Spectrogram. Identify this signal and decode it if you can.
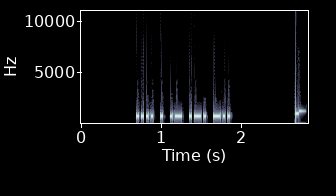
Morse code, heard as a keyed tone, about 40 wpm, 700 Hz. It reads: HEARD
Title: Sentences from Top 400 Words - New Word Drill - 40wpm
